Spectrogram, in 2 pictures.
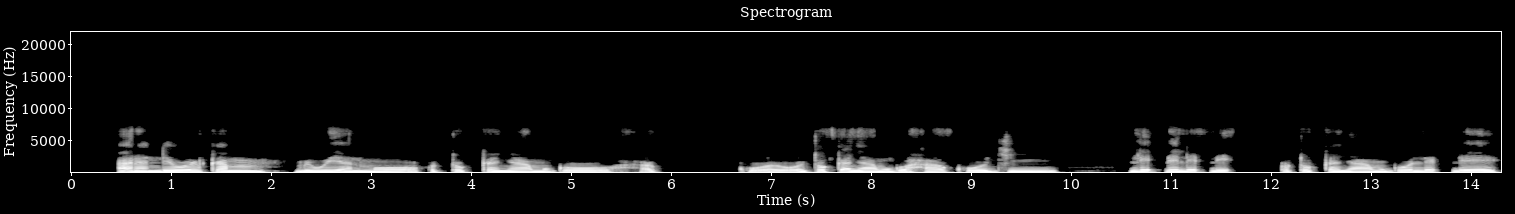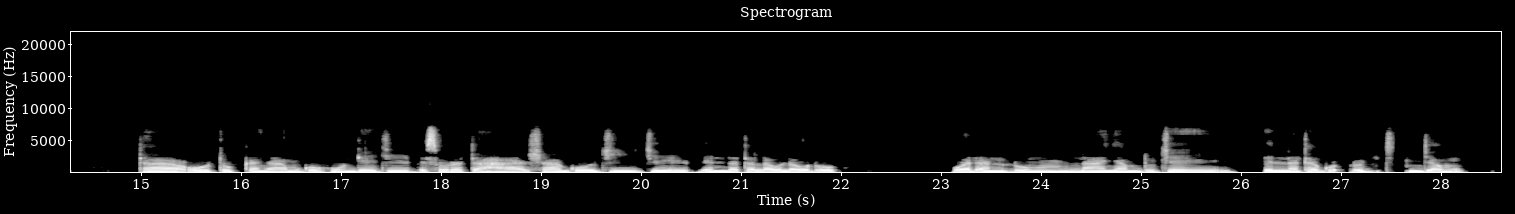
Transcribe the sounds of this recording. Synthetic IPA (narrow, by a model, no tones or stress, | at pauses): ʔaɾandɛwɔlkamː | iwijanmɔːtɔkːaɲamuɡɔha̰ | tɔkːaɲamuɡɔhakʰod͡ʒi | lɛɗːɛlɛɗːɛ | ɔtɔkːaɲamuɡɔlɛɗːɛ | taɔtɔkːaɲamuɡɔhunded͡ʒiɓɛsɔɾatahaʃaɡoːd͡ʒid͡ʒɛɓɛndatalawlawɗɔ | waɗanɗumnaɲamdṵd͡ʒɛ | bɛlnataɡɔɗːɔ̰bi̥ɲd͡ʒamṵ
